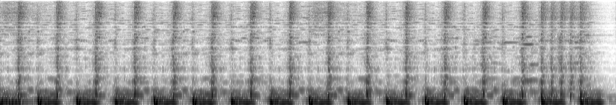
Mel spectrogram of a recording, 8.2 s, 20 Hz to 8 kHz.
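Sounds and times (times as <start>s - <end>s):
separated percussive sounds: 0.0s - 8.0s.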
